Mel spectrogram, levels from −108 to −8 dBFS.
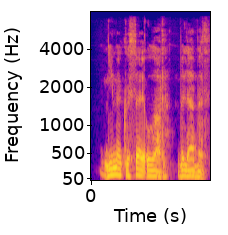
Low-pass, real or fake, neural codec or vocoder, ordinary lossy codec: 7.2 kHz; fake; codec, 16 kHz, 16 kbps, FreqCodec, larger model; AAC, 48 kbps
